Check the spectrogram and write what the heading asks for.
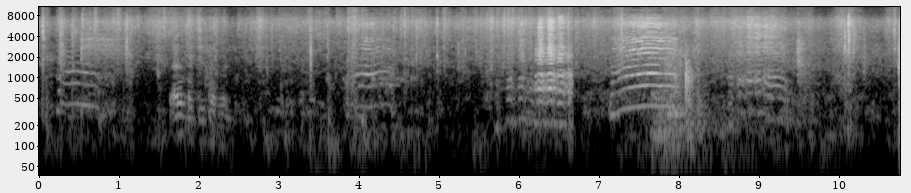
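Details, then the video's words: Goats bleat during milking, a goat also seen butting a calf; several wavering, harmonic bleats come around seconds 6 to 8, the longest descending, amid background voices and rustling. "goat milking || goat beat the calf"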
